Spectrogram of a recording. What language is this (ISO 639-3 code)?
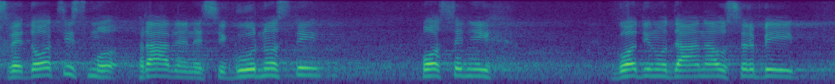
srp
